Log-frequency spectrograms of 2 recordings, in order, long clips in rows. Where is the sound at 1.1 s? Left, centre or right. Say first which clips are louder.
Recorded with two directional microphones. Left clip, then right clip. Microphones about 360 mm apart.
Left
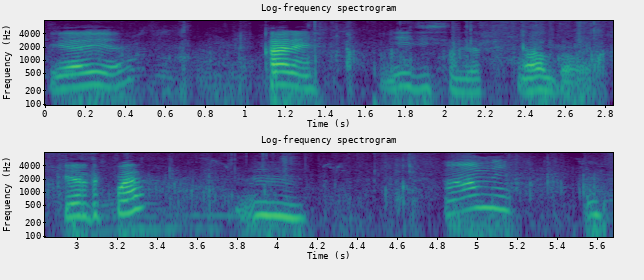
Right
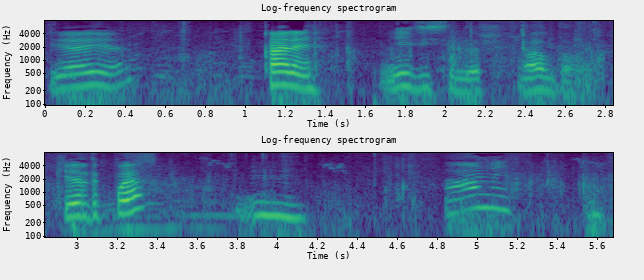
Right 3 dB; centre.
